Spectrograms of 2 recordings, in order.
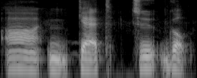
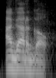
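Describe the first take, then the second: First: The words 'got to' are said separately and fully. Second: The words 'got to' are run together as 'gotta'. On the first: This is the underlying full form. "en vérité, c'est I get to go" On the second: This is how it is said in real everyday speech. "dans la vie réelle, anglais authentique, c'est I gotta go"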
